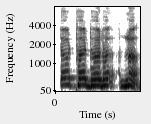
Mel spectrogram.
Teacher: ट ठ ढ ढ न कशामध्ये येतात, तर मूर्धन्यामध्ये येतात. यांचा उच्चार करताना आपली जीभ आपल्या मूर्धेला स्पर्श करते.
